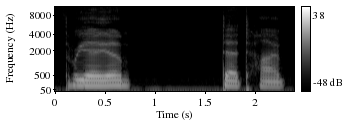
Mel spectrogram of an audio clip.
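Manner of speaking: spooky TV host dragging out the words; creepy host voice. Retold or imitated. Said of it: "would say it in the creepiest voice".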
